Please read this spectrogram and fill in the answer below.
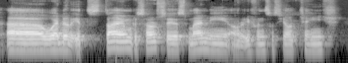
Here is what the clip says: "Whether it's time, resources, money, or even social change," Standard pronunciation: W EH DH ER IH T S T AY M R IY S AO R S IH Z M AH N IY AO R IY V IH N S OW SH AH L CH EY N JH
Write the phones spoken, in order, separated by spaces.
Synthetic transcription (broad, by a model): W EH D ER IH T S T AY M R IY S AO R S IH S M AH N IY AO R IY V IH N S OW S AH L CH EY N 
